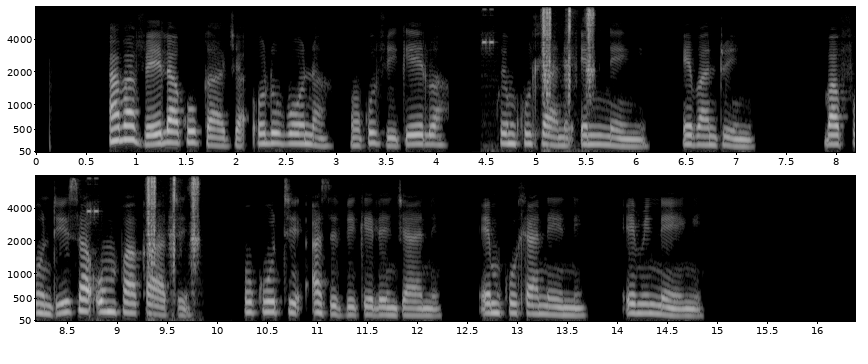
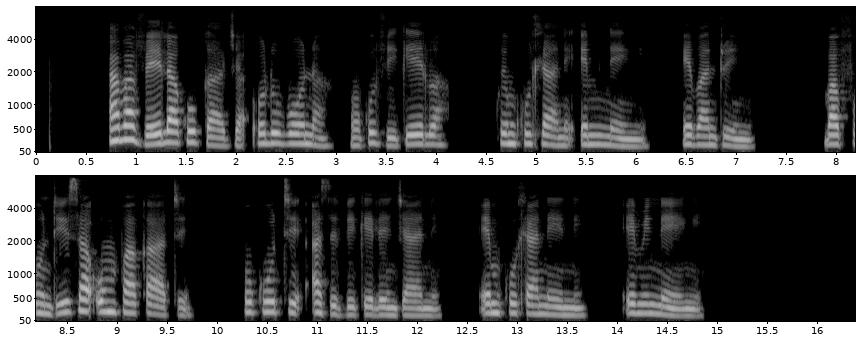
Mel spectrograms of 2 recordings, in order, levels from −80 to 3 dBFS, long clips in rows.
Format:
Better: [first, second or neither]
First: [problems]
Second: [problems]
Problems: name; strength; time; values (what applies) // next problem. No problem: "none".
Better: second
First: background sound (Camera); 2 dB below the speech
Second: none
